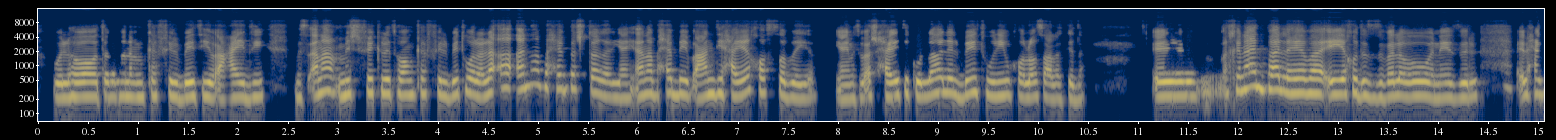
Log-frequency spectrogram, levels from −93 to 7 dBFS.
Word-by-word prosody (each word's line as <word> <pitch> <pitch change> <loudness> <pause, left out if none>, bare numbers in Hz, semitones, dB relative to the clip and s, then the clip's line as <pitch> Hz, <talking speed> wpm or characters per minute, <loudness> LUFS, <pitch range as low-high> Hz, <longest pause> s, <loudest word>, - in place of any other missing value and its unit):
واللي 215 0 +2
هو 230 0 +4
طالما 225 0 -3
أنا 225 -1 -2
مكفّي 235 +1 -3
البيت 225 +1 +4
يبقى 225 -3 +3
عادي، 220 +2 -2 0.3
بس 220 - -9
أنا 290 +5 +2
مش 250 0 -2
فِكرة 270 -1 +1
هو 245 - +2
مكفّي 255 +1 -4
البيت 245 +4 -2
والّا 245 -4 +2
لأ، 270 - +5
أنا 345 +5 0
باحب 330 -2 -4
أشتغل، 280 -8 -3
يعني 215 0 -6
أنا 260 +2 0
باحب 255 0 -3
يبقى 235 -3 +1
عَندي 260 +3 +1
حياة 245 +2 0
خاصة 275 -4 -3
بيَّ، 210 -2 -2 0.2
يعني 200 - -4
ما 205 - -7
تبقاش 220 +3 -3
حياتي 240 +3 +1
كلّها 245 +4 +1
للبيت 270 +1 -1
وليه 235 0 0
وخلاص 230 -1 -2
على 205 -1 -3
كده. 200 0 -6 0.7
آآ، 235 +5 +3
خناقات 325 +6 +2
بقى 315 0 +6
اللي 295 -3 +2
هي 270 0 +3
بقى 265 -1 +5
إيه، 250 +1 +3
ياخد 260 -1 +2
الزبالة 230 +1 0
وهو 235 +1 +3
نازِل، 220 +1 -2 0.4
الحاجات 255 0 -2
240 Hz, 200 wpm, -23 LUFS, 225-270 Hz, 0.7 s, بقى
